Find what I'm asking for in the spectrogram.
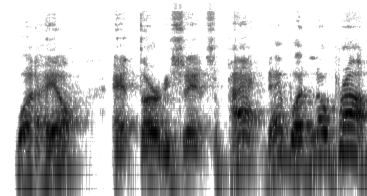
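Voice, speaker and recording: A Southern US accent with vocal fry, very wide pitch swings and a fairly slow pace. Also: man. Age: 60s. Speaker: live-stream host. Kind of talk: casual chat. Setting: live stream.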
